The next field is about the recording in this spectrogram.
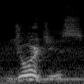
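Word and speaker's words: Görges: It could be Yeah, gorgeous so, for all you know, but it's Georges, because I've heard it today.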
